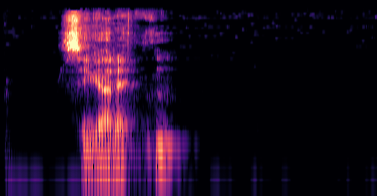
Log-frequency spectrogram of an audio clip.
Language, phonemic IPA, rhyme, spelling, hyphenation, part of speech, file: Norwegian Bokmål, /sɪɡaˈrɛtn̩/, -ɛtn̩, sigaretten, si‧ga‧rett‧en, noun, Nb-sigaretten.ogg
- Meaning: definite singular of sigarett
